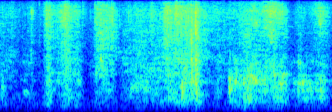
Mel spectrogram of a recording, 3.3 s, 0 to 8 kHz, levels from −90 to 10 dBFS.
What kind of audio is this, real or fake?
real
